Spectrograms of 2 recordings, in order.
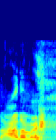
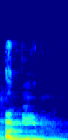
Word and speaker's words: anime: So, I want to talk about how I used to pronounce it first, because no one told me it was anime. There's no accent on the E.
